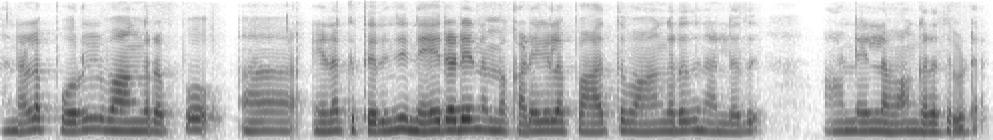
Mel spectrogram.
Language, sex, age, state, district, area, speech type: Tamil, female, 30-45, Tamil Nadu, Tiruppur, rural, spontaneous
